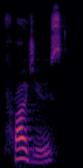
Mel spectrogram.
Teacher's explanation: as a noun produce stressed on the first syllable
